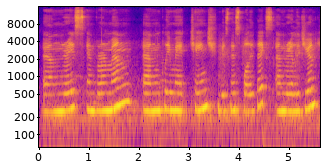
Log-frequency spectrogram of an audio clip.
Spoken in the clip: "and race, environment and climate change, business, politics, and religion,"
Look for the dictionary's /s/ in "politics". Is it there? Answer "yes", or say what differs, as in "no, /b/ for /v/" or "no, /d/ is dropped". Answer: yes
